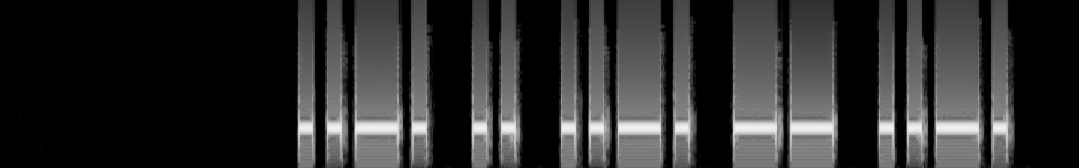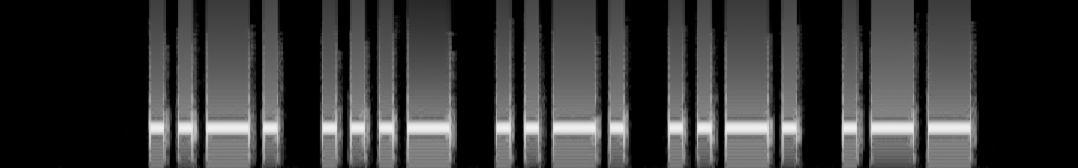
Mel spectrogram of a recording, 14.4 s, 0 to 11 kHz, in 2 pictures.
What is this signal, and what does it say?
Morse code, heard as a keyed tone, about 13 wpm, 800 Hz. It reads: FIFMF FVFFW
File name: LEZIONI / 7 GF9Z / 7 GF 12wpm 2122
